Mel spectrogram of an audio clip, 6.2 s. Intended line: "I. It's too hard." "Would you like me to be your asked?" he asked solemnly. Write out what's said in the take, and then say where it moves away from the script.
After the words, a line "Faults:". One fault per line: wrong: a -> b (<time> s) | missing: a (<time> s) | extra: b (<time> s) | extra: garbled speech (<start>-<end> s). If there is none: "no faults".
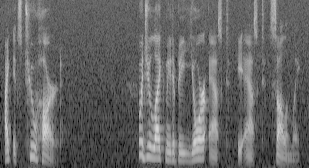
"I. It's too hard." "Would you like me to be your asked?" he asked solemnly.
Faults:
no faults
